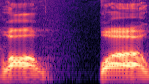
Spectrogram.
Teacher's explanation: वाऊ की अदागी होठों की गोलाई से। दोनों ओठ जब गोल करते हैं तो अदा होता है वाव।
